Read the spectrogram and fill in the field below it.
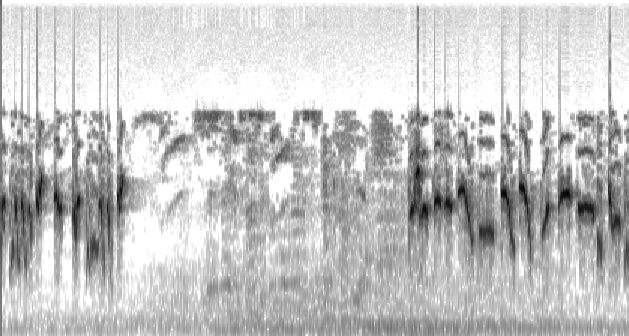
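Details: White-rumped shama giving a melodious, fully varied song used as a training recording: quick clusters of rich whistled and slurred notes, then a pause with only a faint low hum, then another run of rapid fluty phrases.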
